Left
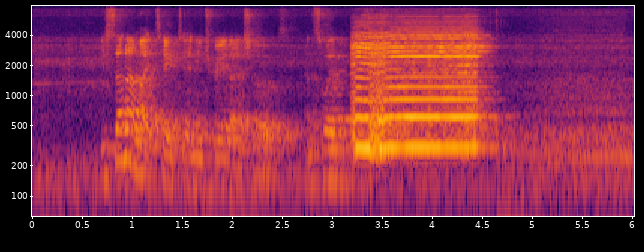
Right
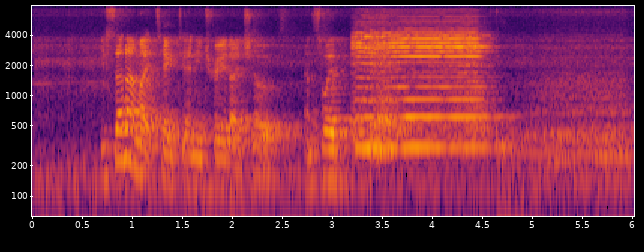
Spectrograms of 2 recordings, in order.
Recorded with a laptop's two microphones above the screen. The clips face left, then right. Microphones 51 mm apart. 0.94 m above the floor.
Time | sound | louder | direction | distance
0.7 | a man speaking | right 2 dB | 15° right (ahead or behind) | 1.3 m
3.2 | a violin | left 12 dB | 60° left (ahead or behind) | 1.3 m
4.6 | a microwave | right 1 dB | 20° right (ahead or behind) | 3 m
